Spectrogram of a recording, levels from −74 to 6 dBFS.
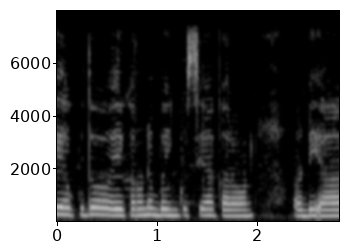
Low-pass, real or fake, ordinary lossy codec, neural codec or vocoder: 7.2 kHz; fake; none; vocoder, 44.1 kHz, 80 mel bands, Vocos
